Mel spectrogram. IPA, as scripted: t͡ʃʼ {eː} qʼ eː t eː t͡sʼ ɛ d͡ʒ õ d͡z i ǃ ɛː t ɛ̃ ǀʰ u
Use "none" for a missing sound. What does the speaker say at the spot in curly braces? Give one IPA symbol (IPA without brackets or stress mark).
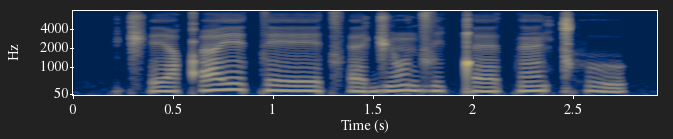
eː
